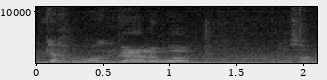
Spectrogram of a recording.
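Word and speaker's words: Kahnawake: Ganawagi, because the K in Okay. Mohawk is pronounced G.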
